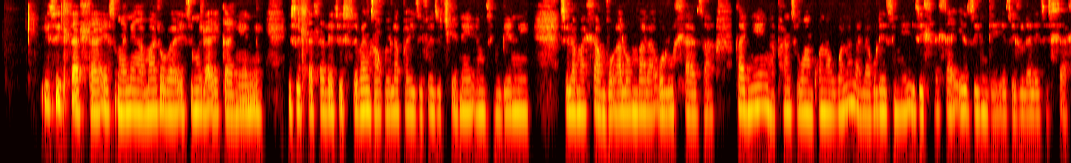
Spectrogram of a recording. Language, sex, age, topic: North Ndebele, female, 36-49, health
